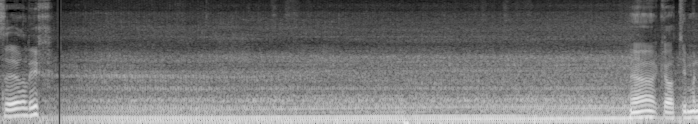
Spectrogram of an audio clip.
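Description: A motorcycle engine revs up sharply and drops back.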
